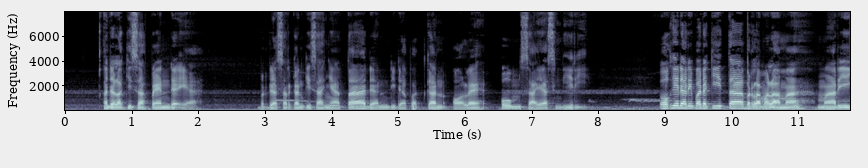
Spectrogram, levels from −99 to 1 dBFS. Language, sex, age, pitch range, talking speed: Indonesian, male, 20-39, 95-120 Hz, 90 wpm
